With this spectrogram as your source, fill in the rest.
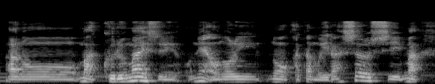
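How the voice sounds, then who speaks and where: A man's voice: medium pitch, unhurried, highs cut off, faint music behind. A man hosting a casual talk show, speaking politely in a rambling, hedging way. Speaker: radio show host.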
